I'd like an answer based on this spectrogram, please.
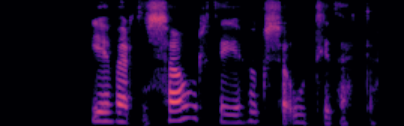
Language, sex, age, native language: Icelandic, female, 40-49, Icelandic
